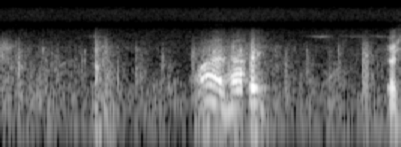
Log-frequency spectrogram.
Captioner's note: horses galloping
